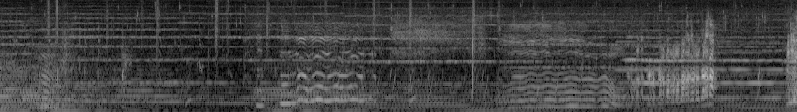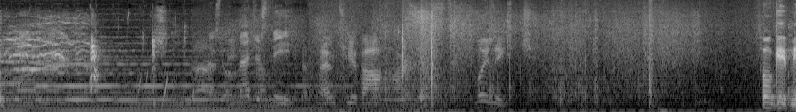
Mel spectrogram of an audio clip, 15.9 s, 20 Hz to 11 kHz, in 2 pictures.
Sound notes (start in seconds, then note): 3.5 humming; 7.2 gargling; 7.8 laughs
